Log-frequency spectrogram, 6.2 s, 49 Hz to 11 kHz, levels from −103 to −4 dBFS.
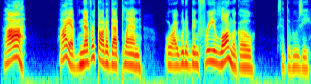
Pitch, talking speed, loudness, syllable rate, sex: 185 Hz, 185 wpm, -19 LUFS, 4.9 syllables/s, female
